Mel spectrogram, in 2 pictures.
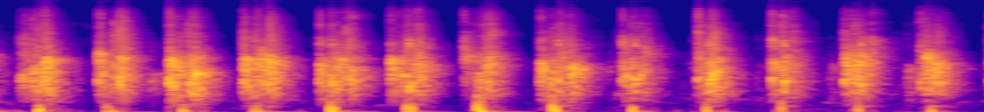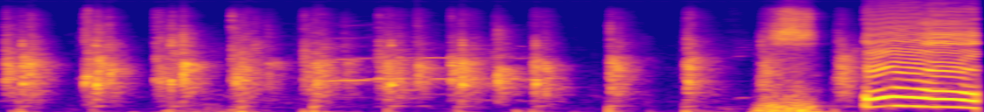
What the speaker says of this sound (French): Applaudissez que Yoro Junior Bissimila.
